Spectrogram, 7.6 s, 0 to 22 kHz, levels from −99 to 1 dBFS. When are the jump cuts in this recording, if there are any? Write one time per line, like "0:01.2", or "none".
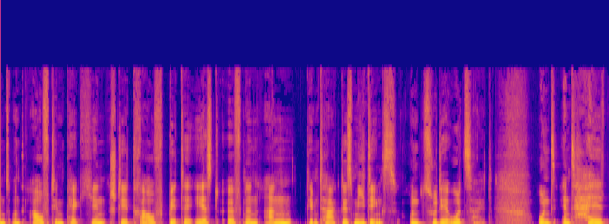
none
